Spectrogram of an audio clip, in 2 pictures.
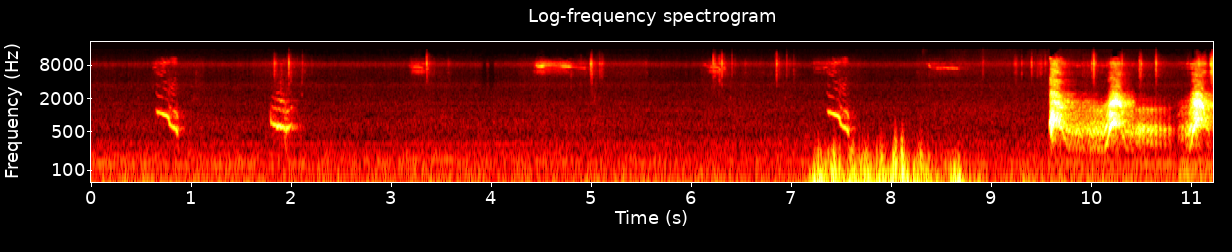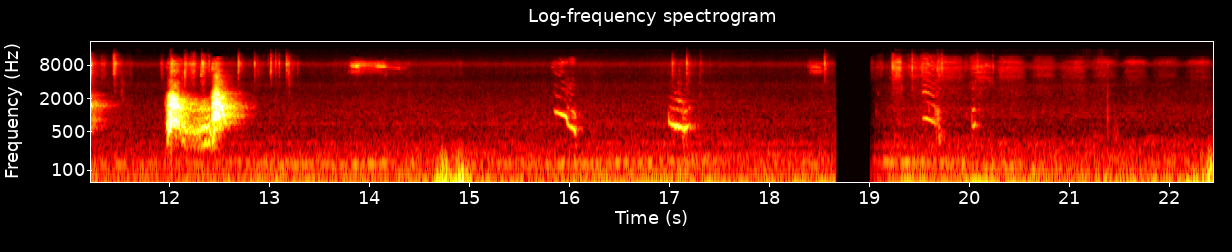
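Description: Recorded dog sounds of a Google 3D augmented-reality Pomeranian: short, falling whimpers now and then, and a quick run of about five loud barks around the middle.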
